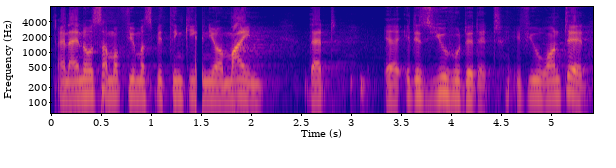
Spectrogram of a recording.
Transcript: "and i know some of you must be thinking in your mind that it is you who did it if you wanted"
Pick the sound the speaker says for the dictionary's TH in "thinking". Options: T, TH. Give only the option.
T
